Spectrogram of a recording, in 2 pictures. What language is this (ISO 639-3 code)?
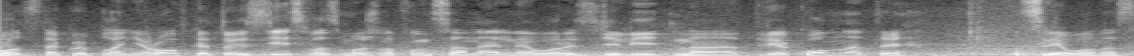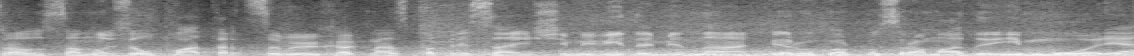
rus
